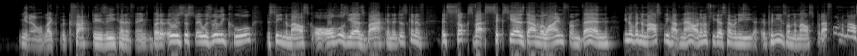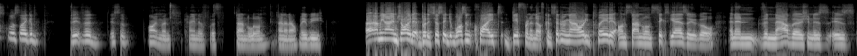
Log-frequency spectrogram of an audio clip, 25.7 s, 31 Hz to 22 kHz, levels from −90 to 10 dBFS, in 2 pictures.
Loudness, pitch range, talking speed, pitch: -22 LUFS, 130-180 Hz, 260 wpm, 155 Hz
